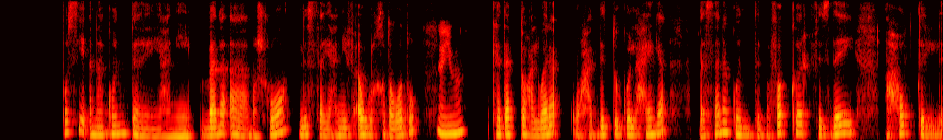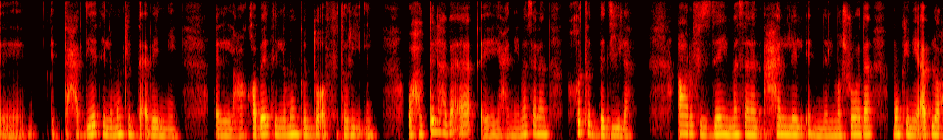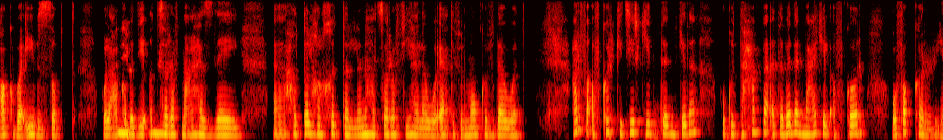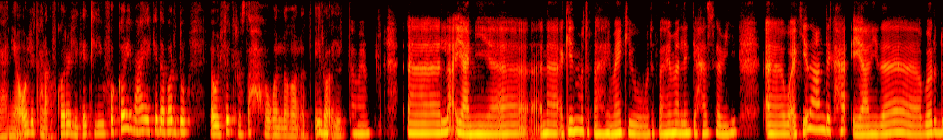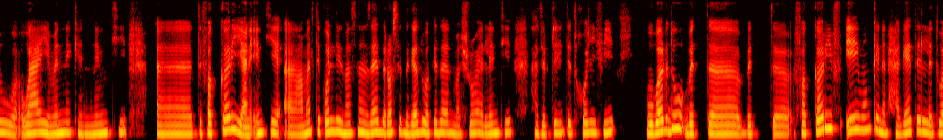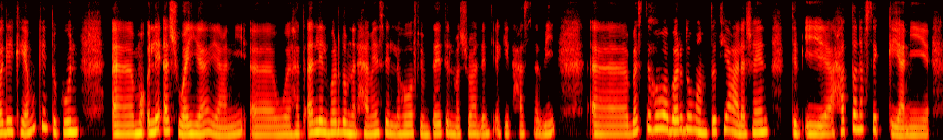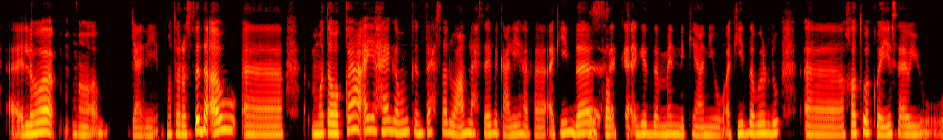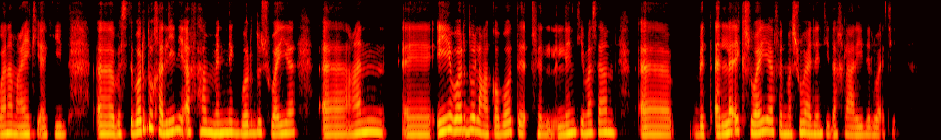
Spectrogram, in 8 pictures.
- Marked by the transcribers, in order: unintelligible speech
- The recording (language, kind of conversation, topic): Arabic, advice, إزاي أعرف العقبات المحتملة بدري قبل ما أبدأ مشروعي؟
